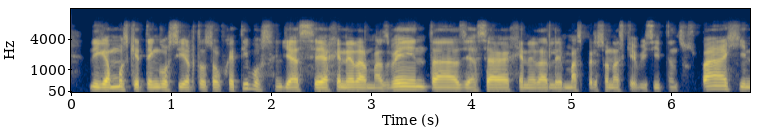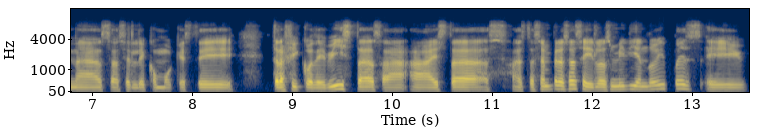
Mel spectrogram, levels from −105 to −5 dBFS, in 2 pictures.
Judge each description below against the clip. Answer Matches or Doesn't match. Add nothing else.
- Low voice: Matches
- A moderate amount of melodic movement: Doesn't match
